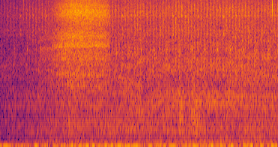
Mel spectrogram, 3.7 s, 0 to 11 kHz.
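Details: Renault Twingo 1.2 petrol with 115,000 miles, bonnet open: a low, steady idle murmur with a brief hiss early on and no knock or misfire; idle normal, possible old rocker cover gasket oil leak noted.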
